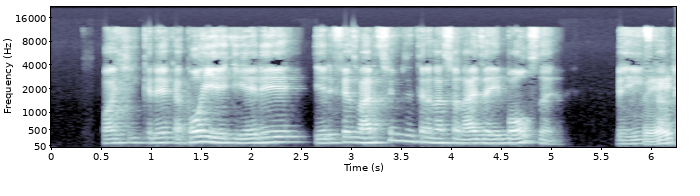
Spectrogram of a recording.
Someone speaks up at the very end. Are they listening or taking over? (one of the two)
taking over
